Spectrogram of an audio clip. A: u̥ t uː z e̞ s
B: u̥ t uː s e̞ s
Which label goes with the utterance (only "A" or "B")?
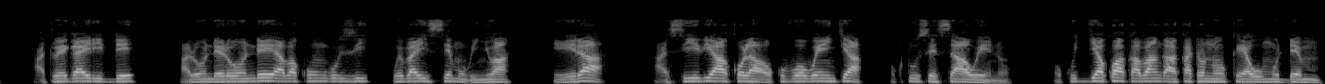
B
